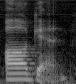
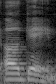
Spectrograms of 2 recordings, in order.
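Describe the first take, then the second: First: "again" said as "uh-GEN", short E; sight-word pronunciation. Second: "again" said as "uh-gain", rhyming with rain; long A in the second syllable of "again"; decoded by the rules. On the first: Teacher showing how the sight word is said, "again" as "uh-GEN". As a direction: rhyme the end of "again" with ten. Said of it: "So it is said". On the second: Teacher coding the word by its rules, "again" as "uh-GAIN". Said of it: "If we were going to code it, we would say". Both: Shown as a demonstration.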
